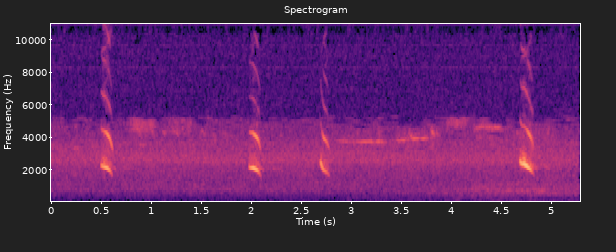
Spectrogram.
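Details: Osprey at the Hellgate nest on 26 April 2018 as an intruder threatens, the male arriving with a fish: four separate high, downslurred whistles spaced over several seconds above steady low hiss.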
